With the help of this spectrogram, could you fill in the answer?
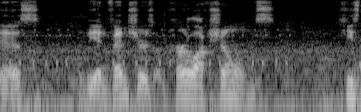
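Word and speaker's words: Sholmes: i mean i have that's not how you pronounce that i have hair please call me scholes i don't want to call you anything when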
